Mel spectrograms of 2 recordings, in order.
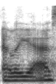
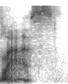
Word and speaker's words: LAS: So, you know, I get both and I don't get offended when someone says L or Lass, but it is pronounced last.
